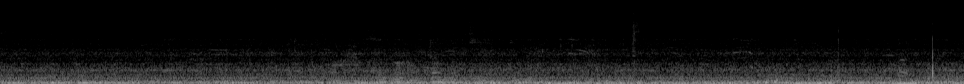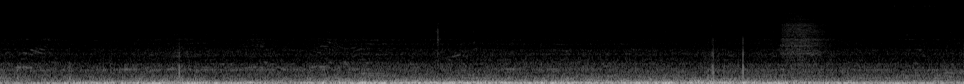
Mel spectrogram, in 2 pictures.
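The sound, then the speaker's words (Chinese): A steady low rumble of idling car engines in a traffic jam on a narrow road at after-work rush hour, growing somewhat louder about halfway through, with no clear voices. “这里比天鹅还堵车。”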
